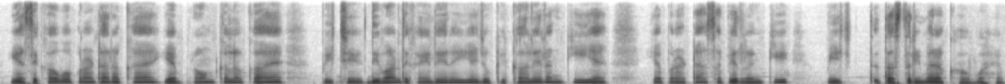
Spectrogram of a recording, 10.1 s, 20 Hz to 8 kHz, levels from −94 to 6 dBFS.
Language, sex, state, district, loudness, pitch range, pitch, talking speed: Hindi, female, Bihar, Gaya, -19 LUFS, 200-215 Hz, 210 Hz, 205 wpm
